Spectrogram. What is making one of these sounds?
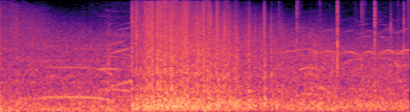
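A large firework burst booms with a rushing roar.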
